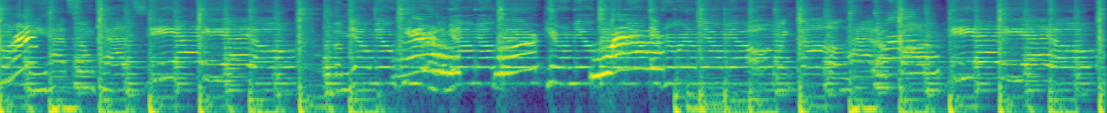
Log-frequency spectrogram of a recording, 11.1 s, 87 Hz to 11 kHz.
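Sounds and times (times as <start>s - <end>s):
cartoon cat meows: 0.0s - 0.4s, 6.0s - 6.8s, 8.8s - 9.4s
children's song backing: 0.0s - 11.0s.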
